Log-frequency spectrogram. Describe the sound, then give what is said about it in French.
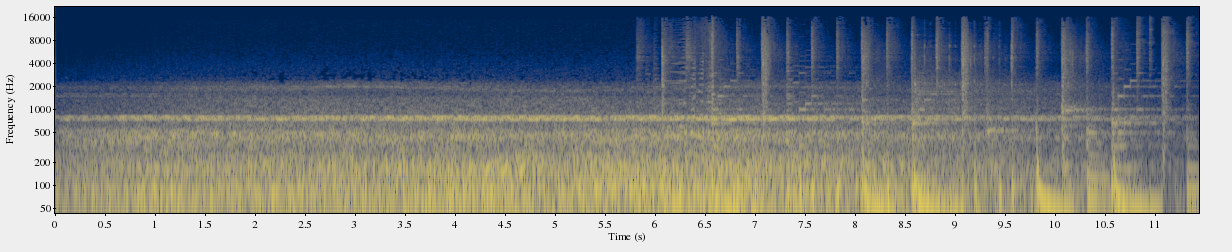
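Plasma waves between Saturn and one of its moons, captured by NASA and translated into audible sound: a dense, eerie rumbling drone with a steady whistling tone, and sharp crackling clicks that burst in during the second half. “Ces ondes magnétiques ont été traduites en sons audibles pour l'oreille humaine.”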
